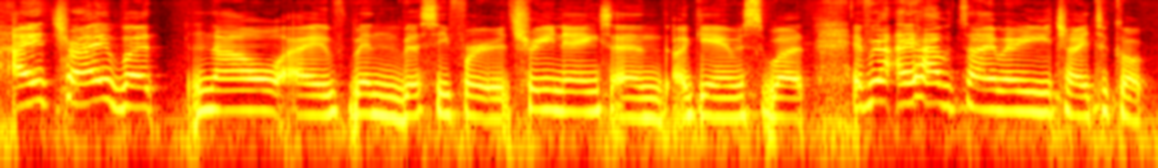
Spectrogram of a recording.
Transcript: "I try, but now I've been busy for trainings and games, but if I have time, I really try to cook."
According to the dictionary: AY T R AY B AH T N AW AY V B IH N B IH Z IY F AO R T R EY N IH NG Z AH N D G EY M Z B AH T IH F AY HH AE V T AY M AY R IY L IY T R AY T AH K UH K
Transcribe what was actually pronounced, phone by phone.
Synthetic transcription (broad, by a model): AY T R AY B AH T N AW AY V B IH N B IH S IY F AO R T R EY N IH NG S AH N D G EY M S B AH T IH F AY HH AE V T AY M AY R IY IY T R AY T AH K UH K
